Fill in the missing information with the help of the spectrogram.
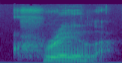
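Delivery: "creala" as KRAY-la; Munster pronunciation. Shown as a demonstration. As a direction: say "creala" with an A sound in middle and end. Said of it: "pronounced in Munster".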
